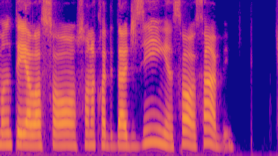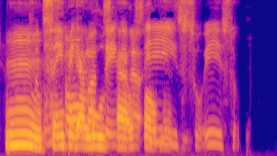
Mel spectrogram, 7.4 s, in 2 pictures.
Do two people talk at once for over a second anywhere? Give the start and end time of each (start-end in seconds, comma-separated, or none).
4.0-6.3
